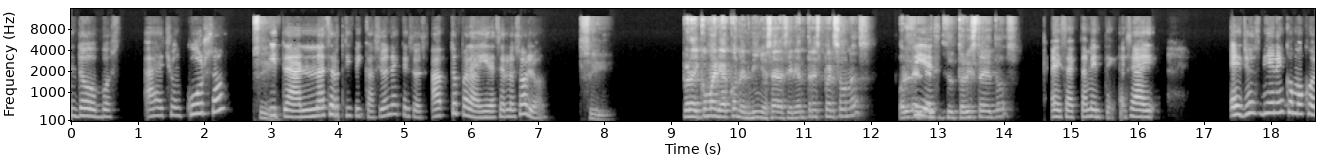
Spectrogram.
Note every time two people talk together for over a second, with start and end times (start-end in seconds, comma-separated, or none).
none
